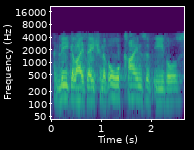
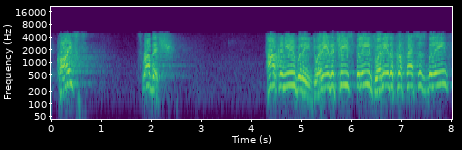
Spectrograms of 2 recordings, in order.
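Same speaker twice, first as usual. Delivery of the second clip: sneering elite voice, much higher and louder; scornful elite; 10 semitones higher, 4 dB louder than usual. Retold or imitated. Preacher mocks the cultured despisers of Christianity with a sneer. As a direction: scoff like a haughty professor. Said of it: "the intellectual elite who say".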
